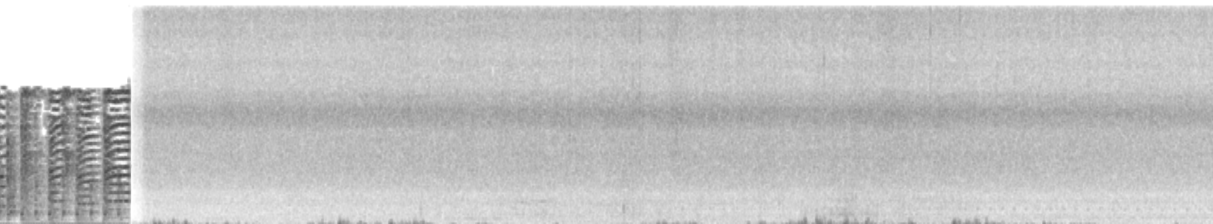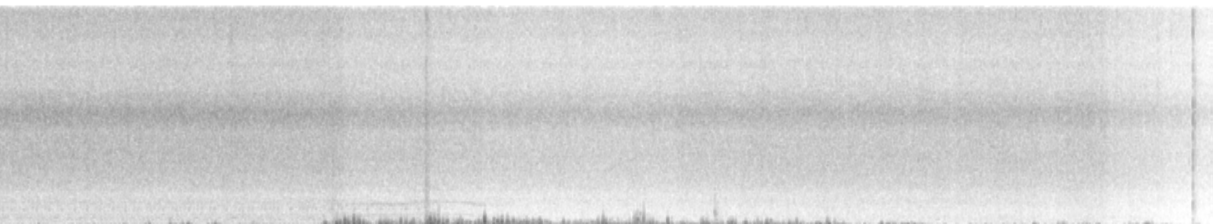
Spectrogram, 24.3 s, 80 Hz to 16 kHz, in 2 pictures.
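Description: A music jingle ends about a second in. After that, gusts of wind buffet the phone microphone in irregular low rumbles, loudest near the middle and from about 15 to 21 seconds in. A low steady hum from the car being parked runs under it in the middle stretch.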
